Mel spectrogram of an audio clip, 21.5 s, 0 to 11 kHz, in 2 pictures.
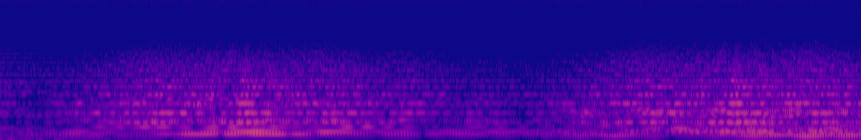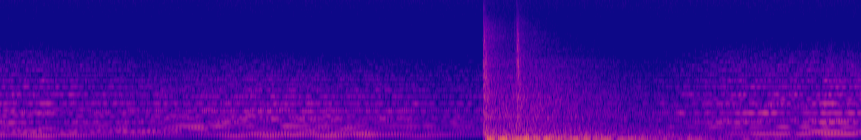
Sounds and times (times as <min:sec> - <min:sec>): Music: 0:00.0 - 0:21.5.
